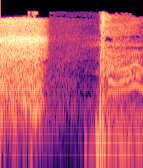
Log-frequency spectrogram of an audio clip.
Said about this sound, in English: You got a sniffle? You got a little bit of sniffles there, yeah.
